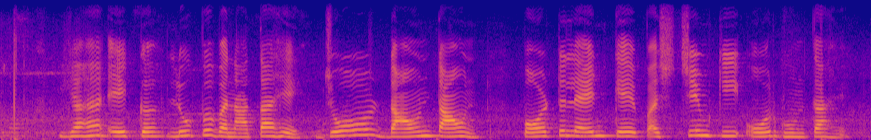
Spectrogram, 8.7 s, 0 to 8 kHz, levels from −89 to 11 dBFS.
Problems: none marked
